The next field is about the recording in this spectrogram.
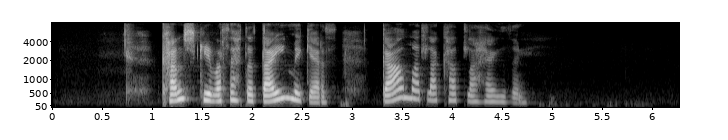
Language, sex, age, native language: Icelandic, female, 20-29, Icelandic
